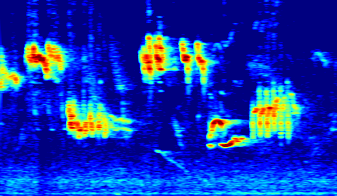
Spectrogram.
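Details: Singing robin redbreast, a UK garden bird: clear high whistles and shimmering warbles in quick succession, some notes sliding down, others rapid and trilled, fairly loud over a low faint hum.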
